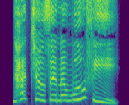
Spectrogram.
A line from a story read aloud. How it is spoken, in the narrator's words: she laughed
